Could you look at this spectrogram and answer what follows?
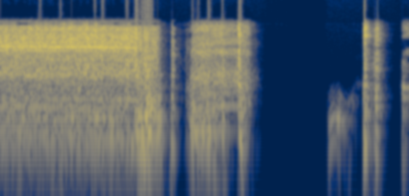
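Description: A power drill whines loudly for about a second and a half, cuts out, then runs again in a short burst before stopping; someone says a few words, followed by a couple of brief clattering knocks.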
